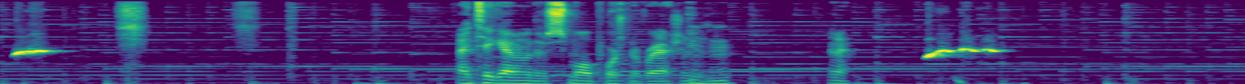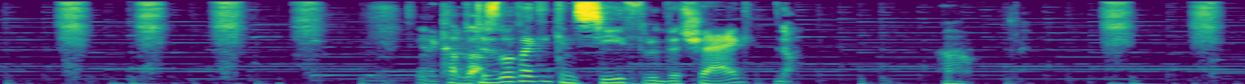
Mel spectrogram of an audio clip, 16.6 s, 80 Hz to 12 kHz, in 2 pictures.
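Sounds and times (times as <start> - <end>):
person whistling to call an animal: 0.0 - 1.0, 6.1 - 6.8
soft breathy bursts: 0.7 - 1.9, 8.6 - 11.1, 15.6 - 16.5
speech: 3.1 - 5.9, 11.1 - 13.7.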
